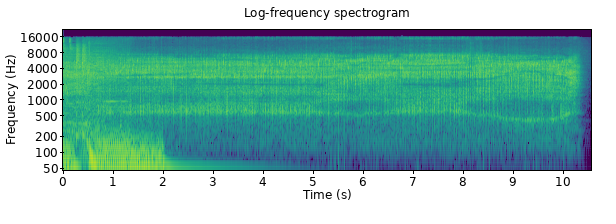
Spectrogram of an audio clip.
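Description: Goregrind recording: heavily distorted band sound with strong bass that drops out about two seconds in. What remains is a steady wash of distorted noise with no bass.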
